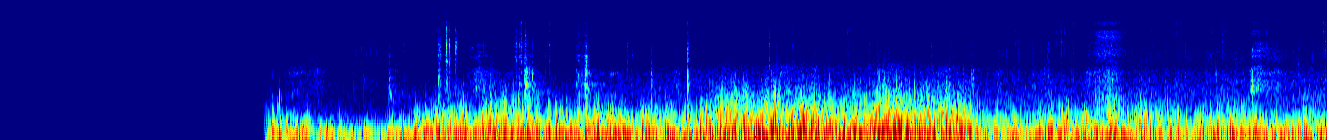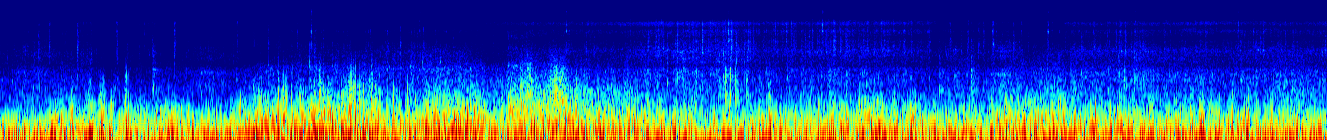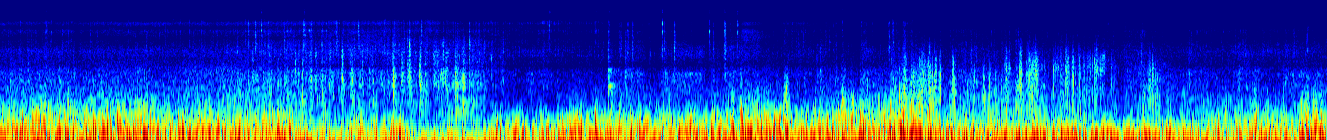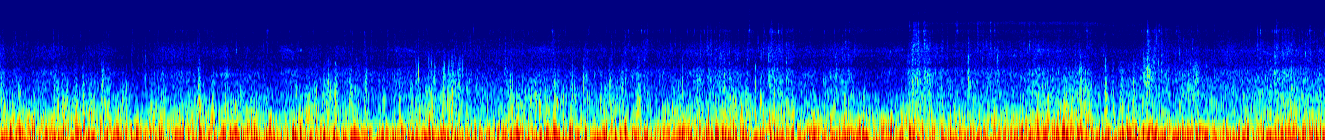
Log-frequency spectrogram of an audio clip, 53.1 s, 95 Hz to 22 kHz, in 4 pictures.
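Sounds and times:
bike clicks and rattles: 2.7s - 53.0s
wind buffeting microphone: 2.7s - 53.0s
tyres rumbling on dirt: 15.8s - 33.2s, 33.9s - 53.0s.

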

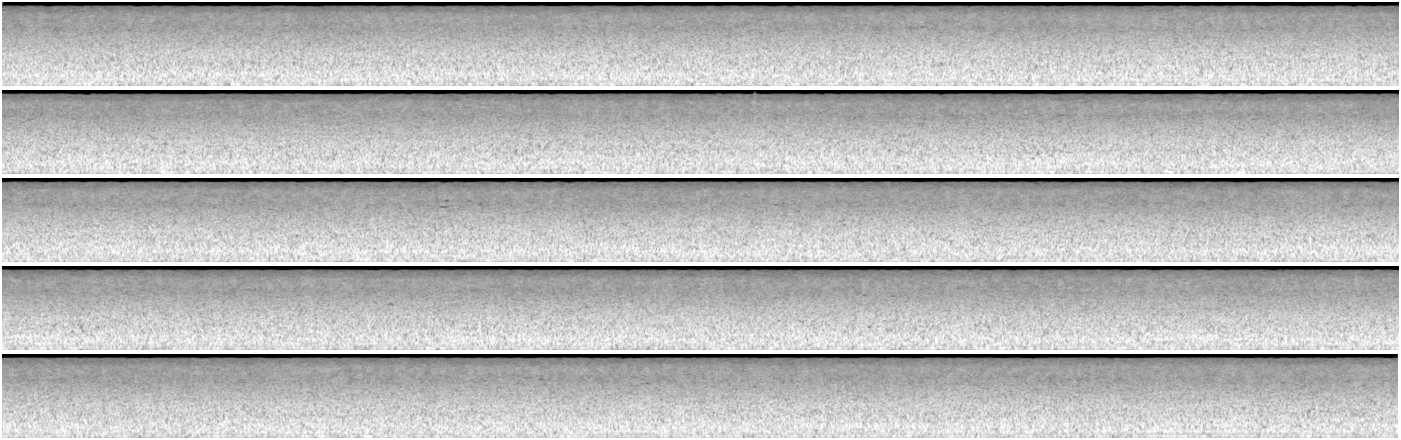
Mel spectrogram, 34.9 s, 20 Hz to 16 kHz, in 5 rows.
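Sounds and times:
waterfall rushing: 0.0s - 34.9s.

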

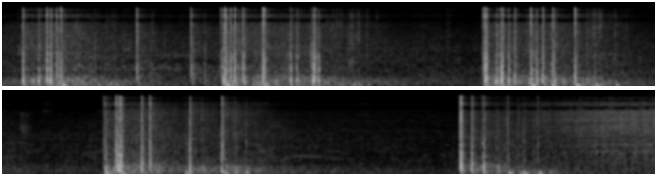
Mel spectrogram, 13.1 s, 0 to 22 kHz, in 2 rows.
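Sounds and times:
fireworks exploding: 0.0s - 4.0s, 4.8s - 6.4s, 7.5s - 9.6s, 11.1s - 13.0s.

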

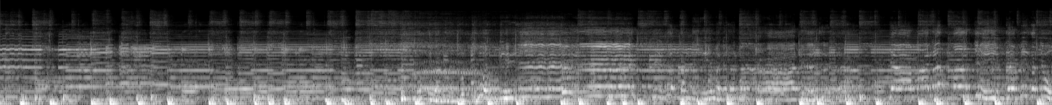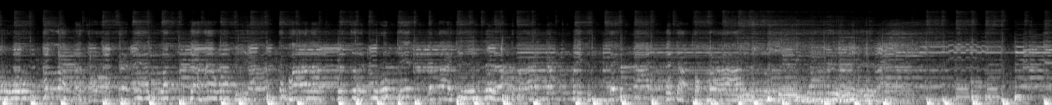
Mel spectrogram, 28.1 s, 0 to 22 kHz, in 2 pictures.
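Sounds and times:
drum kit beat: 0.0s - 28.0s
live band music: 0.0s - 28.0s
person singing: 0.0s - 28.0s.

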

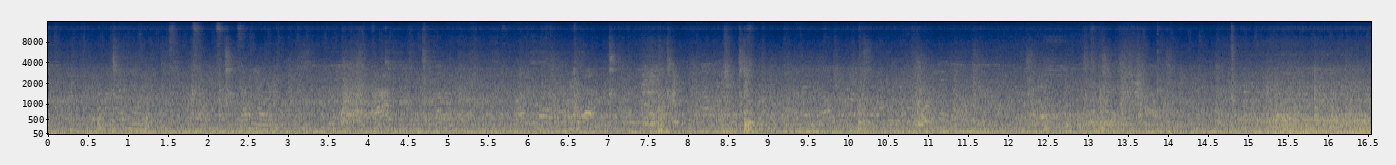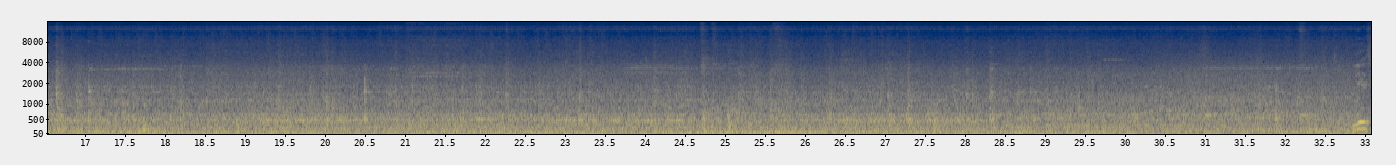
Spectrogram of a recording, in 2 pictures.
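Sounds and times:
roller machine rumbling: 14.6s - 32.6s.

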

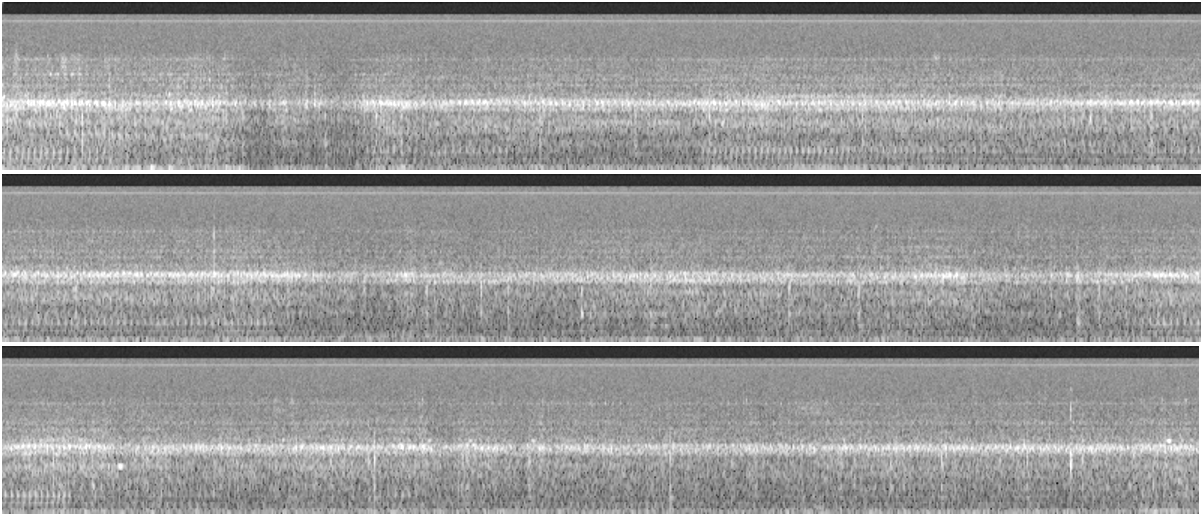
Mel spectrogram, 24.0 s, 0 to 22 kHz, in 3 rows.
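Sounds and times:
motorcycle engine at low revs: 0.0s - 23.9s
steady high whine: 0.0s - 23.9s.

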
